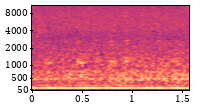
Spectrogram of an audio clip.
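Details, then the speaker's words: c.1980 Homestead Whisperfan II ceiling fan with a GE motor, on high speed: steady, even low hum with no rubbing or ticking. It is really powerful and barely wobbles. "and now high-speed just all the way it doesn't wobble a little bit"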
